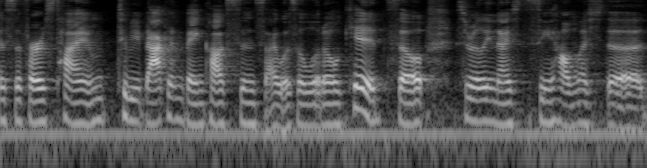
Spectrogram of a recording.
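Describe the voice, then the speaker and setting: Low-voiced chatty woman guest. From Taiwan. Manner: chatty, many fillers, quoting herself animatedly. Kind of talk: casual interview conversation.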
